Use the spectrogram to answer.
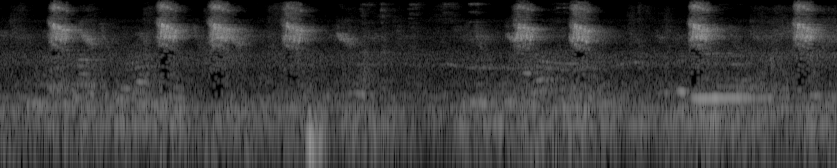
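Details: Male house sparrow uttering emphatic chirps, often doubled, in irregular bursts with pauses of a second or two between them; faint low background hum.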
